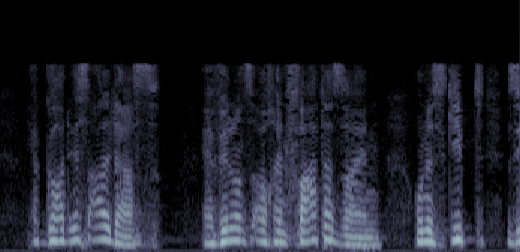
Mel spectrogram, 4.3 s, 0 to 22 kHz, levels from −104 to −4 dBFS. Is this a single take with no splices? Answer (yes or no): no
